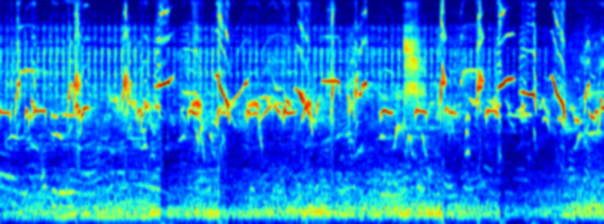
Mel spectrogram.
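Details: Oriental magpie-robin kept at home singing a busy stream of short swooping whistles and chips, about two or three notes a second, with a louder sharp burst near the middle and a low hum beneath.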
